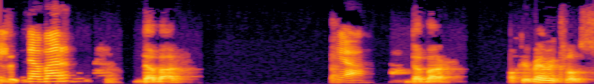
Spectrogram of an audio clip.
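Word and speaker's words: dhabar: We put more emphasis on the D, so we call it dabar. It's dabar, but it's more of the same. Dabar. Yeah, dabar with a D, DH basically.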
